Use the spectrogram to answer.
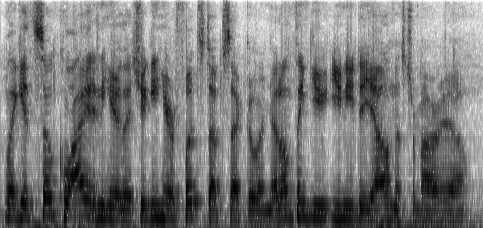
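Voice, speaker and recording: A man's voice: a little high, steady tone, fairly quick, a little hiss or hum. A young man casually commenting on a video game as he plays, chatty and sarcastic. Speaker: streamer playing a video game.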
